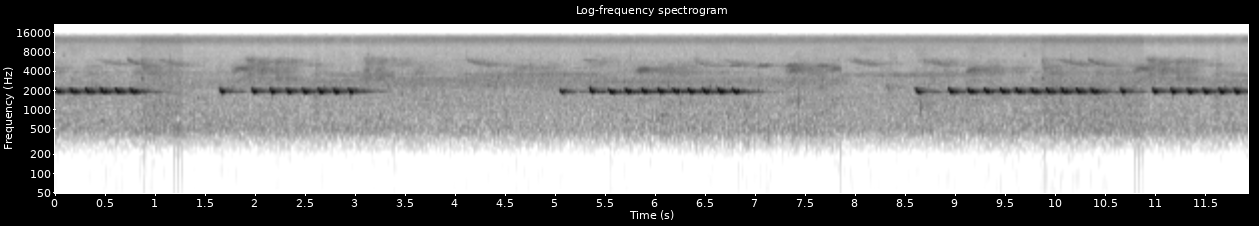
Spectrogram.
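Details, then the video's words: Golden babbler singing fast, even runs of piping notes on one steady pitch, each run about one to two seconds, repeated several times, with faint calls of other birds behind. "Khướu Bụi vàng hót hay"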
